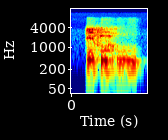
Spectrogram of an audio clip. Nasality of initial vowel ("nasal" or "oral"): nasal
